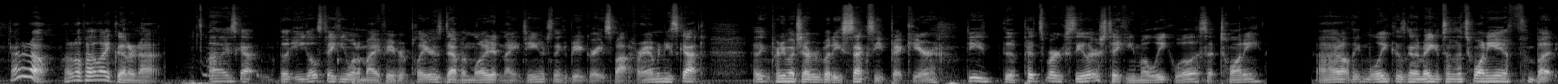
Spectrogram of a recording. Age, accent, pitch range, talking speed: 20-39, American, 100-125 Hz, 275 wpm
